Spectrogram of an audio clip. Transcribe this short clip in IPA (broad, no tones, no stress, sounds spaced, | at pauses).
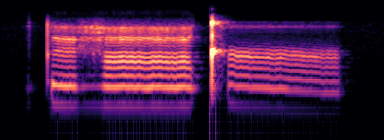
t æ̃ ɦ æː ǃʰ ɑː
